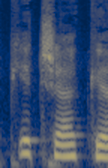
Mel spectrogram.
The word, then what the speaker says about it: Pietrzak: et ça se prononce piedchac c'est polonais c'est d'origine polonaise par mes grands-parents paternels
